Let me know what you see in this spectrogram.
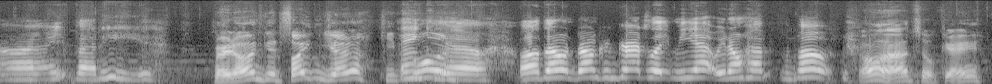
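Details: Adults talking outdoors; ordinary speech.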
